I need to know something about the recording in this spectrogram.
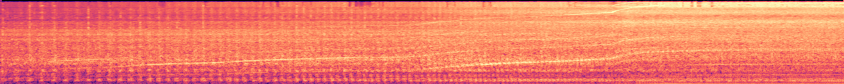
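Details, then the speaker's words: Pre-war Riley dynamo after a rebuild, spun by drill through a machined adapter: a rough, gritty whirr rising to a whine with speed from a worn, noisy bearing; it produces only a tiny voltage. "now you can hear the noisy bearing so i get a tiny voltage"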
